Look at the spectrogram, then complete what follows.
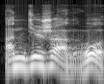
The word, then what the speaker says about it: Andijan: Andijan, c'est comme ça que ça se prononce, oui, je l'ai prononcé.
